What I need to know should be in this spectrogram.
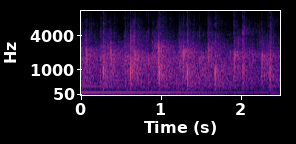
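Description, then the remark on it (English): A church audience applauding steadily for the people making decisions, a dense wash of many hands clapping with a few sharper claps standing out, over a low constant hum. No one speaks. “Come on, let's give a round of applause to the people that are making decisions.”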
